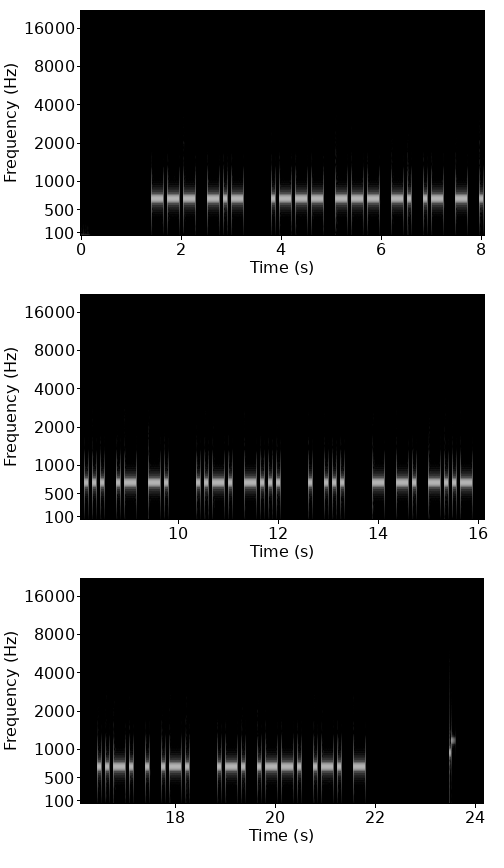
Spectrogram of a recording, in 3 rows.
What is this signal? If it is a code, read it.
Morse code, heard as a keyed tone, about 15 wpm, 700 Hz. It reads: OK JONATHAN FB ES TNX FER RPRT
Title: Practice QSO - Exchange 2 - Info - 15wpm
